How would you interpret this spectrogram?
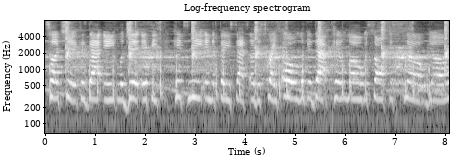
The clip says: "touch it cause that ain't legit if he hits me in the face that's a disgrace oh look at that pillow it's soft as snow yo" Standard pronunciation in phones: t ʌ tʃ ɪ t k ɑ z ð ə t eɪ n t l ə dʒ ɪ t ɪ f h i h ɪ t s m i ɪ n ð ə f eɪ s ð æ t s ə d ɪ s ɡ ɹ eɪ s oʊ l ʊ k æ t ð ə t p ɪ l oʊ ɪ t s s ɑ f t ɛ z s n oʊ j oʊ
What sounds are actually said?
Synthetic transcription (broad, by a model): t ʌ tʃ ɪ t k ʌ z ð ə t eɪ n t l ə dʒ ɪ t ɪ f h i h ɪ t s m i ɪ n ð ə f eɪ s ð æ t s ə d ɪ s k ɹ eɪ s oʊ l ʊ k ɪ t ð ə t p ɪ l oʊ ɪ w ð s ɑ f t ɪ s n oʊ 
